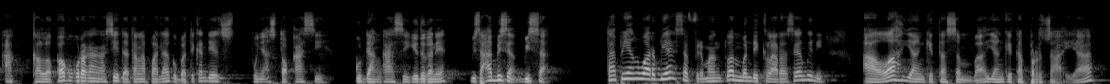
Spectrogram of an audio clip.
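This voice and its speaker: A man with an Indonesian accent preaching a sermon as pastor, telling stories with acted quotes and asking the congregation questions. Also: mid-range voice. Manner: lively storytelling with acted quotes and rhetorical questions. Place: church service.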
